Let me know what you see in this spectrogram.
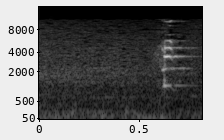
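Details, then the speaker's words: A single brief, high-pitched, squeaky sneeze from an adult woman during a gaming stream, which she calls her cute kind of sneeze. "Hopefully that's the only sneeze. I get picked on for my sneezes quite a bit cuz I I have two different kind of sneeze. One of them is apparently really really cute, which is the one you guys just heard."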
